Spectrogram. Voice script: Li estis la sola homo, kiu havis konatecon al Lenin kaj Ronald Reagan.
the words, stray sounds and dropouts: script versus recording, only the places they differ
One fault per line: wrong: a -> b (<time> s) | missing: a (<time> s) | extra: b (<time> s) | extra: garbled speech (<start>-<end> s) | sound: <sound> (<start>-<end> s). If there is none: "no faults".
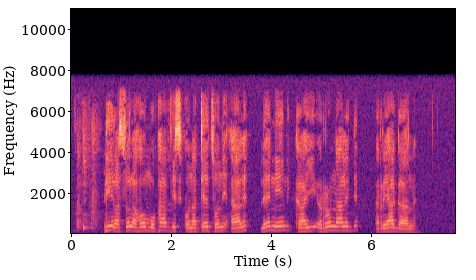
missing: estis (0.8 s)
missing: kiu (1.7 s)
